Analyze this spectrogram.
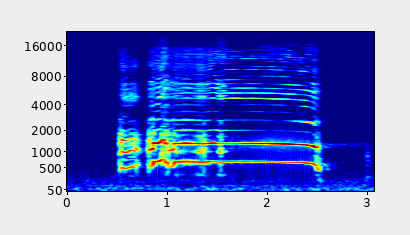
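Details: Rooster crowing while shaking: a short opening note, a brief break, then one long steady harmonic-rich cock-a-doodle-doo held for about a second and a half before cutting off.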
